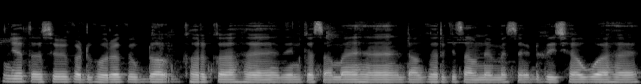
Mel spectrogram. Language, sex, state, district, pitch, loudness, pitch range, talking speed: Hindi, male, Chhattisgarh, Korba, 115 Hz, -25 LUFS, 110-115 Hz, 175 wpm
